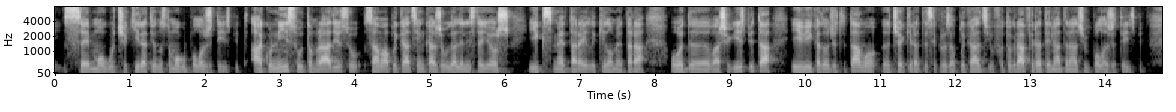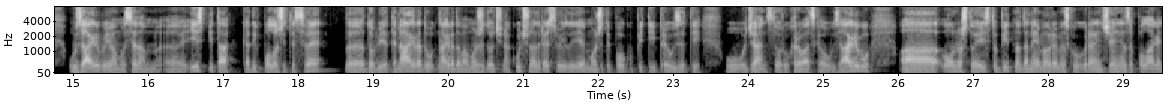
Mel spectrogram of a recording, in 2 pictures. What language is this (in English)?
Croatian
